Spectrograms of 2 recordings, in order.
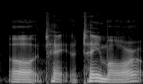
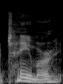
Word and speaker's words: Tamar: And this was an episode that started with the rape of one of David's daughters, Tamar, or Tamar is the way it's pronounced in the dictionaries.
